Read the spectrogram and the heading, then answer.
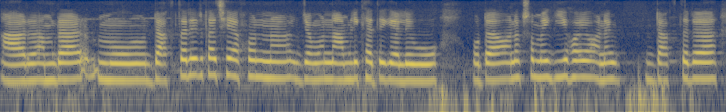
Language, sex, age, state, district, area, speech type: Bengali, female, 30-45, West Bengal, Jhargram, rural, spontaneous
